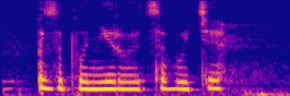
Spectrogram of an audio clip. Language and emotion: Russian, neutral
